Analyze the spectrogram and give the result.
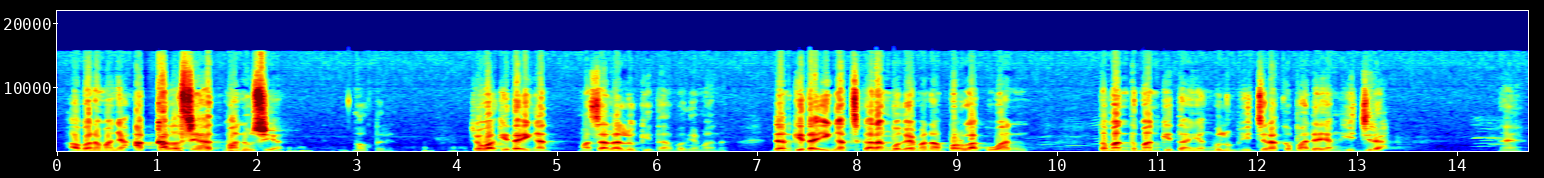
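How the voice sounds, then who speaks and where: A man's voice: medium pitch, creaky, a bit bright. A male preacher giving a sermon, telling stories and rising to emphatic questions.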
